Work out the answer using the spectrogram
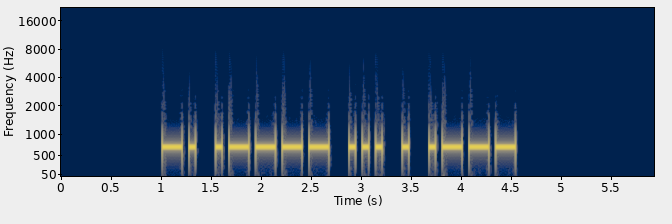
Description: Morse code, heard as a keyed tone, about 18 wpm, 700 Hz. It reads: N1SEJ
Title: Speed Racing - USA 1x3 Call Signs 15wpm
